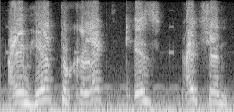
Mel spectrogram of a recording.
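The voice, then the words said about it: Put-on German accent. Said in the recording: “you'll have a German accent”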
